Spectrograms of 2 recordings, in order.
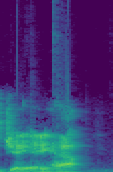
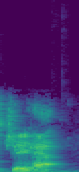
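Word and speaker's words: J. A. Happ: Well, I first I've got a conspiracy theory that you only invited me on to talk about the Blue Jays to see if I would pronounce Jay Happ's name as J.A. Happ. And I'll tell you, I'm wise to you. I know it's Jay Happ.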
